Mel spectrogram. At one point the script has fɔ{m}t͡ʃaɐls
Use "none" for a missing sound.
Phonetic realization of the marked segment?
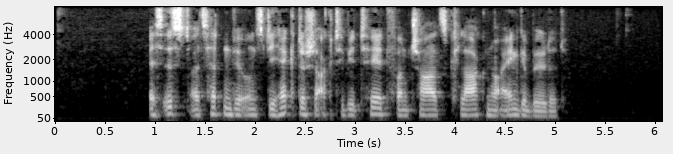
n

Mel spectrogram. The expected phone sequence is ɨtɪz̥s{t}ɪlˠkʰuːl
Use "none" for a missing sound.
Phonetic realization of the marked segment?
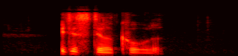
t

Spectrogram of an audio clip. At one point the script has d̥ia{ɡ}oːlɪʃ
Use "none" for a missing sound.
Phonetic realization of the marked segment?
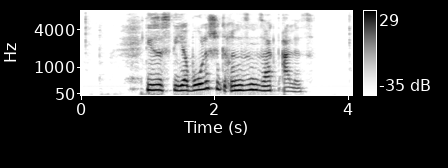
b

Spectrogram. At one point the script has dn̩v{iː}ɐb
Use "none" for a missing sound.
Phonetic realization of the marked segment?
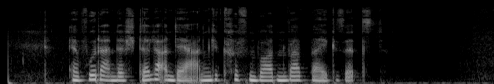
aː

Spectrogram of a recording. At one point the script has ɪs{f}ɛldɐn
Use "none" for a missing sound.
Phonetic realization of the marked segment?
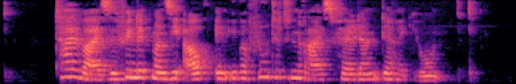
f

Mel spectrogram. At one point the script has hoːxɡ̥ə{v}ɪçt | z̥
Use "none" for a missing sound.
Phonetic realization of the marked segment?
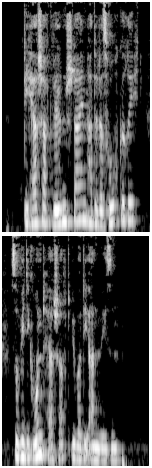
ʁ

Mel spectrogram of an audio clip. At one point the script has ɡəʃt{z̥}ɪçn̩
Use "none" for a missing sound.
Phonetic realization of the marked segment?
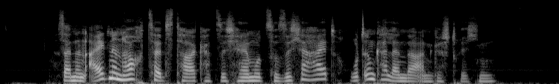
ʁ̥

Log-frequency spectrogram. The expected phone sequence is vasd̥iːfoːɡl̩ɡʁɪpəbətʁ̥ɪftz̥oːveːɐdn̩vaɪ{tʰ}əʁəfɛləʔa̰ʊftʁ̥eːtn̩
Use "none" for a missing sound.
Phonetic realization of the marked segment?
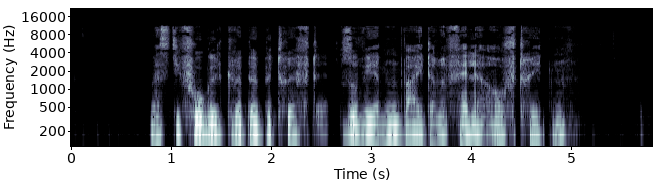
t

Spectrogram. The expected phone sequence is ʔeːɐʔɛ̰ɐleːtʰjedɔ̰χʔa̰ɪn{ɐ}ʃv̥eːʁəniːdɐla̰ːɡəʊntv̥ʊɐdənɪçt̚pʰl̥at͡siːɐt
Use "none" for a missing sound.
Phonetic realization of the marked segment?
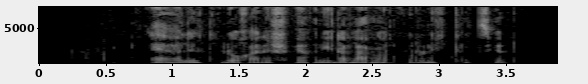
ə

